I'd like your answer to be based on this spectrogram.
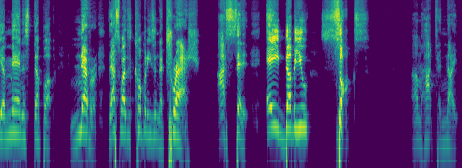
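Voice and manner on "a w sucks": drawn out, each word hammered; slow emphatic jab. Real, not acted. Host trashing the rival company, slow and emphatic. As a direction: spit it out slowly and firmly.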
